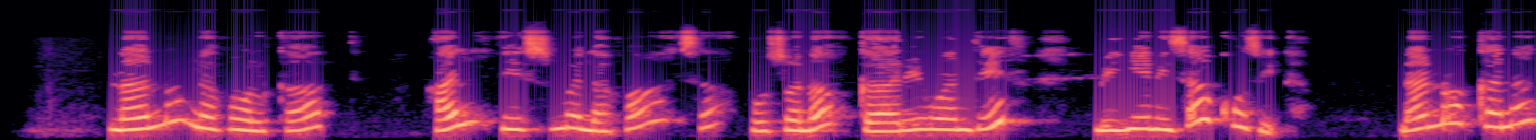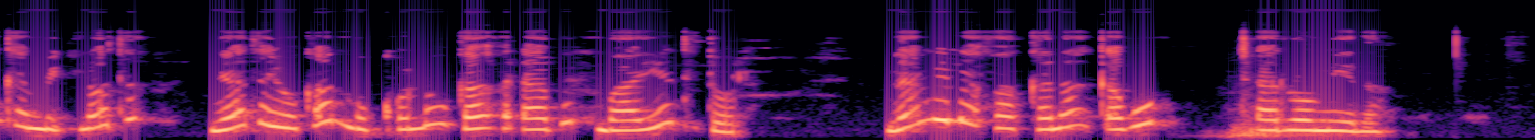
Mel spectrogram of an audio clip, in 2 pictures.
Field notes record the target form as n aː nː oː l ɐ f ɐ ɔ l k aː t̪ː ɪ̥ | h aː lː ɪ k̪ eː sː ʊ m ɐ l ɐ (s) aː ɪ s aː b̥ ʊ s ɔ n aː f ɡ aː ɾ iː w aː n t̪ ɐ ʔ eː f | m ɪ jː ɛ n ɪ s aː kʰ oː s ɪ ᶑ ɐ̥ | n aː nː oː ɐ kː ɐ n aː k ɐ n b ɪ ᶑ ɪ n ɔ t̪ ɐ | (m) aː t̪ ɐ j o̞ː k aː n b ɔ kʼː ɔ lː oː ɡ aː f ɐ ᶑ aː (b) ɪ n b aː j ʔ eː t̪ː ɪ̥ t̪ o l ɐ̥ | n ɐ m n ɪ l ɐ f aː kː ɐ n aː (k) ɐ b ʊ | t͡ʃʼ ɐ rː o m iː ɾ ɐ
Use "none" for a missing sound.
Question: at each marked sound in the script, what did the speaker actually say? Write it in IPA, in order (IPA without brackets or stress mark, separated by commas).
f, ɲ, b, kʼ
